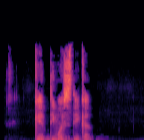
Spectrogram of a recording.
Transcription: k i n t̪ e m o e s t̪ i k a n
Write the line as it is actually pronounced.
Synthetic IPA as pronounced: k e n t̪ i m o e s t̪ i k a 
